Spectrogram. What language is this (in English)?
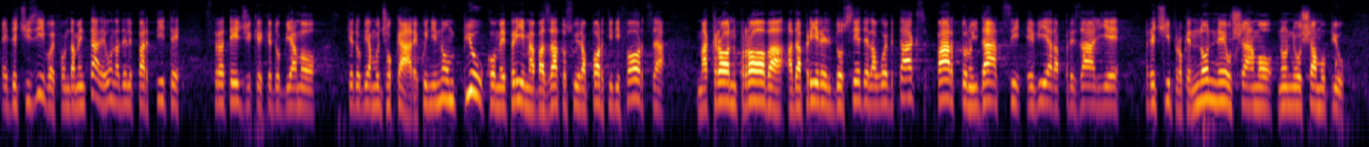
Italian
